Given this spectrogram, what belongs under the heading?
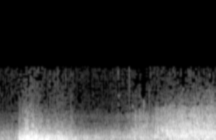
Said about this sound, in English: what is that noise I hear up above? That was in order to take out the ore. It was an explosion. It was an explosion, yes. What, a dynamite? Dynamite, yes.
